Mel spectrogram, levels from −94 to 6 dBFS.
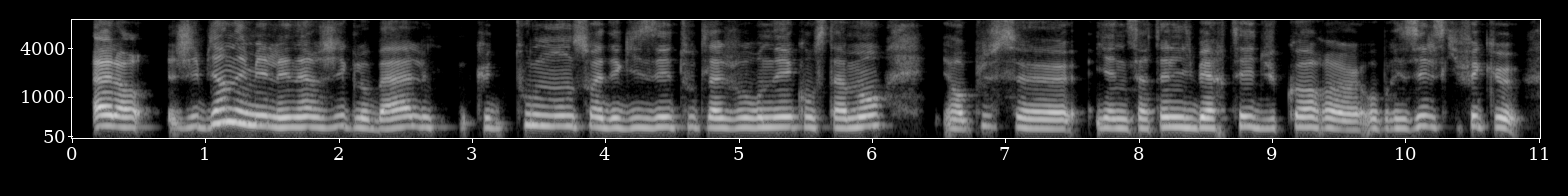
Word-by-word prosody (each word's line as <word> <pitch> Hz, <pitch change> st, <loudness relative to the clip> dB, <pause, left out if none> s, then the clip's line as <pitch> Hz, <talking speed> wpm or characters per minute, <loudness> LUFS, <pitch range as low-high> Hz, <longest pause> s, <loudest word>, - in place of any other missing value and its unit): Alors, 225 Hz, -3 st, +5 dB
j'ai 215 Hz, +2 st, -7 dB
bien 290 Hz, +10 st, +4 dB
aimé 255 Hz, -5 st, +4 dB
l'énergie 215 Hz, 0 st, +1 dB
globale, 205 Hz, +2 st, -1 dB, 0.3 s
que 205 Hz, -, -7 dB, 0.2 s
tout 255 Hz, -, -4 dB
le 240 Hz, -1 st, +1 dB
monde 230 Hz, 0 st, -1 dB
soit 220 Hz, -1 st, -1 dB
déguisé 205 Hz, +1 st, -1 dB
toute 215 Hz, -1 st, -12 dB
la 200 Hz, -1 st, +2 dB
journée 205 Hz, +2 st, +1 dB
constamment 210 Hz, +2 st, 0 dB, 0.5 s
et -, -, -6 dB
en 180 Hz, -1 st, 0 dB
plus, 225 Hz, +4 st, -9 dB
heu, 185 Hz, -3 st, +2 dB, 0.2 s
il -, -, -8 dB
y 200 Hz, -, +1 dB
a -, -, 0 dB
une 195 Hz, 0 st, 0 dB
certaine 195 Hz, +3 st, +1 dB
liberté 205 Hz, +1 st, +1 dB
du 190 Hz, -1 st, -7 dB
corps, 210 Hz, 0 st, -1 dB
heu, 175 Hz, -4 st, +2 dB
au 190 Hz, -, -3 dB
Brésil 190 Hz, +4 st, -4 dB
ce 205 Hz, -, -7 dB
qui 200 Hz, -, -17 dB
fait 230 Hz, +1 st, -2 dB
que, 205 Hz, -2 st, +1 dB
205 Hz, 190 wpm, -24 LUFS, 195-220 Hz, 0.5 s, Alors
